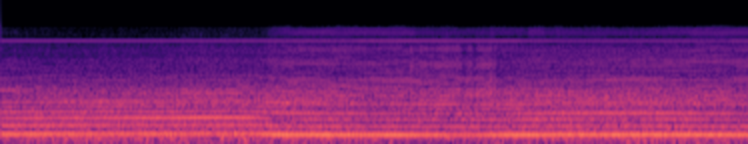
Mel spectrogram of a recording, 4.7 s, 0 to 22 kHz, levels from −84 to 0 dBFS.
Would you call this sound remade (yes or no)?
no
